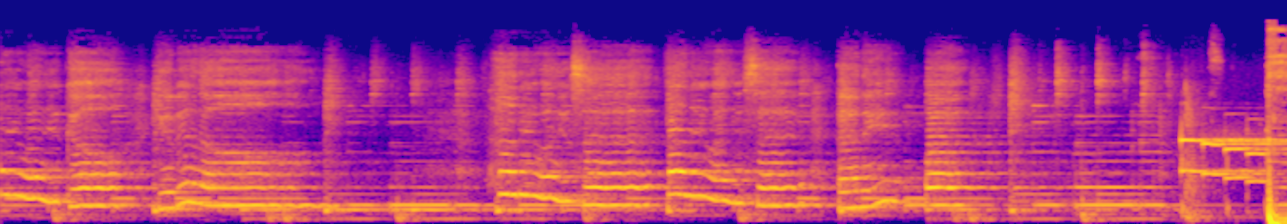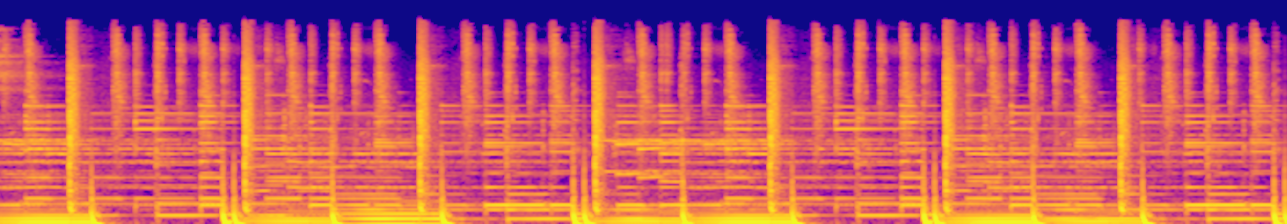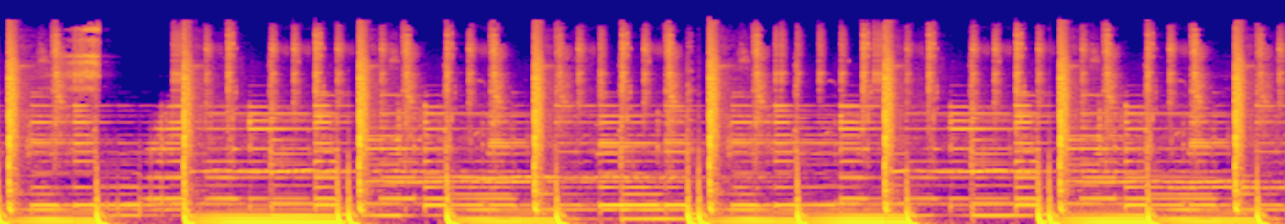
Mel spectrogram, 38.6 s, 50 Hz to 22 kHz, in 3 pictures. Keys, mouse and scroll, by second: 2.1 ctrl+click, 6.3 shift+click, 9.1 f, 10.8 shift+click, 14.4 shift+click, 17.3 alt+click, 18.2 alt+l, 18.5 ctrl+alt+click, 22.7 f, 24.1 double click, 28.9 alt+shift+click, 29.9 alt+click.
